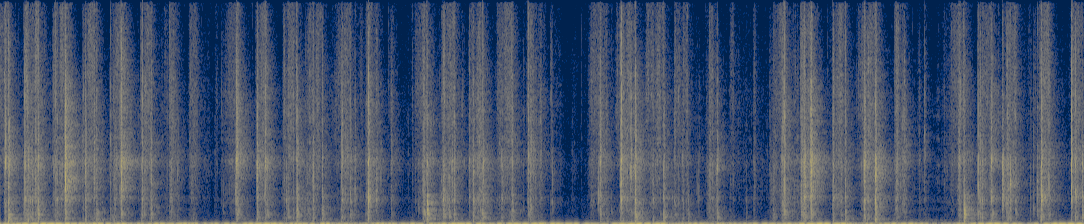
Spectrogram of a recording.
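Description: A deck of oracle cards being shuffled by hand: a fast, continuous run of card clicks and flutters with a few short pauses, as the reader looks for the next card to come out.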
